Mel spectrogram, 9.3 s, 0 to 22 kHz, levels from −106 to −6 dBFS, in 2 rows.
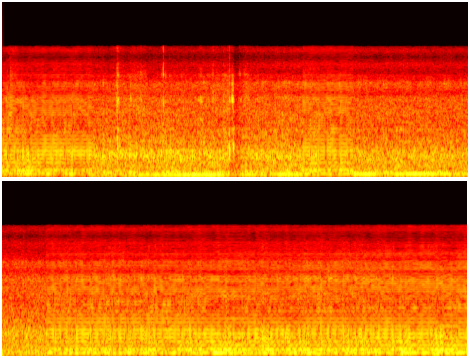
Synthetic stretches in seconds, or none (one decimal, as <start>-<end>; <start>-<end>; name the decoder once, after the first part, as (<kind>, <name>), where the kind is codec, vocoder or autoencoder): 0.0-0.9 (vocoder, HiFi-GAN); 3.0-3.5; 5.1-9.3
